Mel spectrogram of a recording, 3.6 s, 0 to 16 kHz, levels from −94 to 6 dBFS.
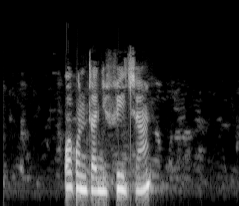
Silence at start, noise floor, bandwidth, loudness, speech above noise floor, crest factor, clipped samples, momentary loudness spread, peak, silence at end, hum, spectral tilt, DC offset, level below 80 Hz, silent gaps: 0.95 s; -66 dBFS; 7 kHz; -13 LUFS; 54 dB; 16 dB; under 0.1%; 7 LU; 0 dBFS; 1.3 s; none; -7 dB/octave; under 0.1%; -56 dBFS; none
